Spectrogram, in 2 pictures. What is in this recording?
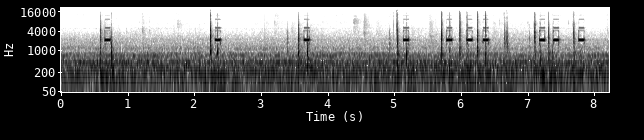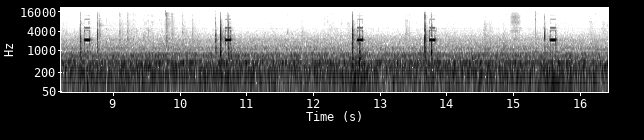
printerFax Beeps
Office fax-printer beeps. HP LaserJet 1536dnf MFP. Loud background noise is ventilation.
